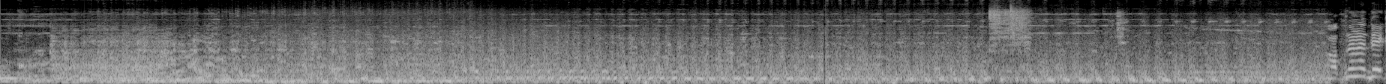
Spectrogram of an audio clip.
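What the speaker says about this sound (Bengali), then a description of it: "এটা উপরে যেই টান মারলো অমনি ইঞ্জিনটি স্টার্ট হয়ে গেল" A train locomotive's engine starts and then idles with a steady, dense rumble and mechanical clatter, close and loud throughout, with a brief hiss near the end.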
